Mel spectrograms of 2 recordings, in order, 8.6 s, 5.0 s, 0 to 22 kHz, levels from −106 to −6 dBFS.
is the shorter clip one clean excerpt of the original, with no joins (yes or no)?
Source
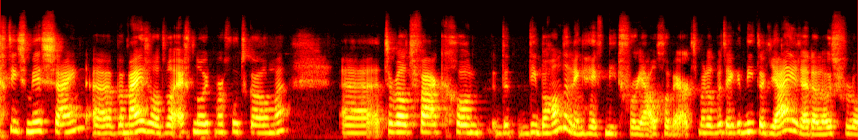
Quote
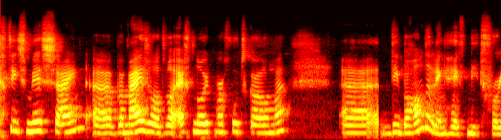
no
